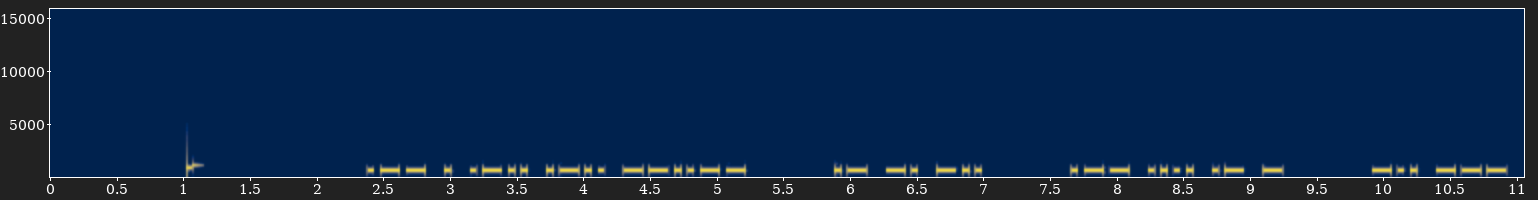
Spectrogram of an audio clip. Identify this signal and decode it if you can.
Morse code, heard as a keyed tone, about 25 wpm, 700 Hz. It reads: WELL, AND WHAT DO
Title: 2x Word-Spacing - Sentences from Top 200 Words - 25wpm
